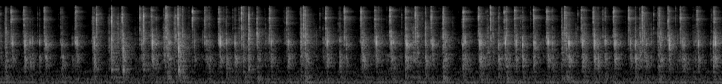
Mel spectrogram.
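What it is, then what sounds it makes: Plastic mechanical keyboard. Fingertips type continuously on a backlit mechanical gaming keyboard with plastic keycaps and Cherry MX Blue switches. Roughly fifty quick, crisp keystrokes follow one another in a fast, steady rhythm. Each one is a sharp, bright click that stops almost instantly, with almost no low-end weight.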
